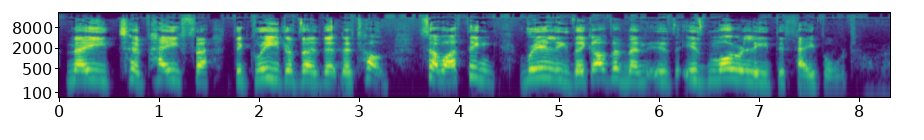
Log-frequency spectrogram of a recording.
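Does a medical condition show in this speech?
Yes: cerebral palsy.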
